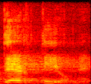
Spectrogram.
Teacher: ese rotacismo el paso de la L A la r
